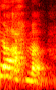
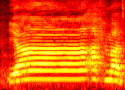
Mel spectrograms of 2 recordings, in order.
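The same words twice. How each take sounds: First: The vowel after Ya has normal length. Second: The vowel after Ya is stretched very long. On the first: This is how Arabs say it in everyday speech. "They say Ya Ahmad" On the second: This is the extra lengthening used in tajweed recitation. "they're not gonna make four harakat mad"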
